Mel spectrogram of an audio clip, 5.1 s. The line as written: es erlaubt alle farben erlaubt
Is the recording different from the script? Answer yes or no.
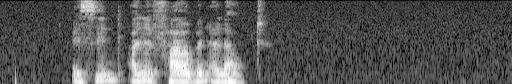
yes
